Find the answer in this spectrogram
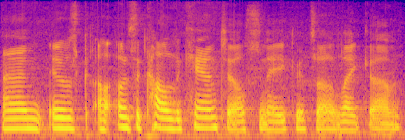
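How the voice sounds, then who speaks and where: An older woman, a filmmaker, telling animated stories in an interview and laughing often as she acts out what people said. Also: medium pitch, normal speed, vocal fry, slight background noise, low-quality recording. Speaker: filmmaker guest. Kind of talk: casual storytelling interview.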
